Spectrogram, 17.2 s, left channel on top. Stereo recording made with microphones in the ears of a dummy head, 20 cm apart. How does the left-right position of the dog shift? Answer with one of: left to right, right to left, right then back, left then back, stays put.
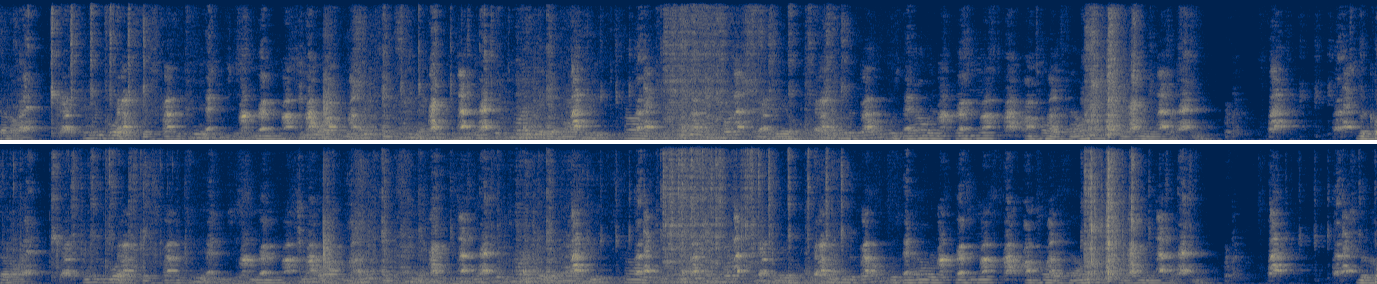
left to right.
